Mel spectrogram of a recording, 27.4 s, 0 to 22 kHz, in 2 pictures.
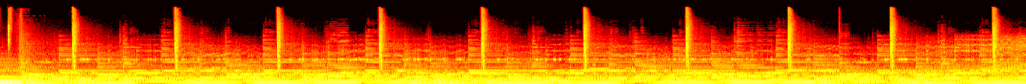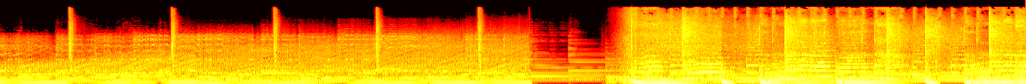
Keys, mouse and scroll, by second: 0.1 click, 11.6 click, 12.8 click, 13.3 ctrl+t, 14.0 click, 15.9 click, 16.5 alt+scroll up 1, 16.9 click, 17.9-18.4 alt+scroll down 2, 18.4 click, 22.8 Return, 23.3 click.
